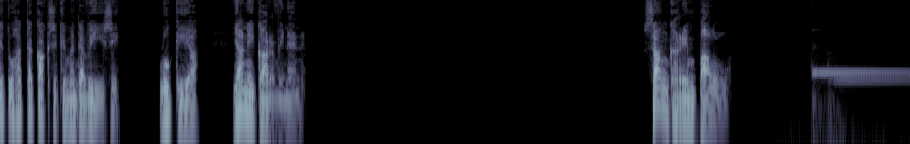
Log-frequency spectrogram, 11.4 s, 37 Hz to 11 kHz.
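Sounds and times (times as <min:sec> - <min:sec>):
speech: 0:00.0 - 0:03.9, 0:08.1 - 0:09.2
two-note doorbell chime of a felt slipper factory: 0:10.1 - 0:11.3.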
